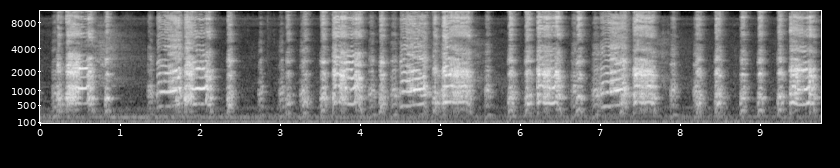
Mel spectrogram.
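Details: Chickens making noises: dense, rapid clucks and harsh squawks overlapping almost continuously, several birds calling at once with loud bursts and short gaps.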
